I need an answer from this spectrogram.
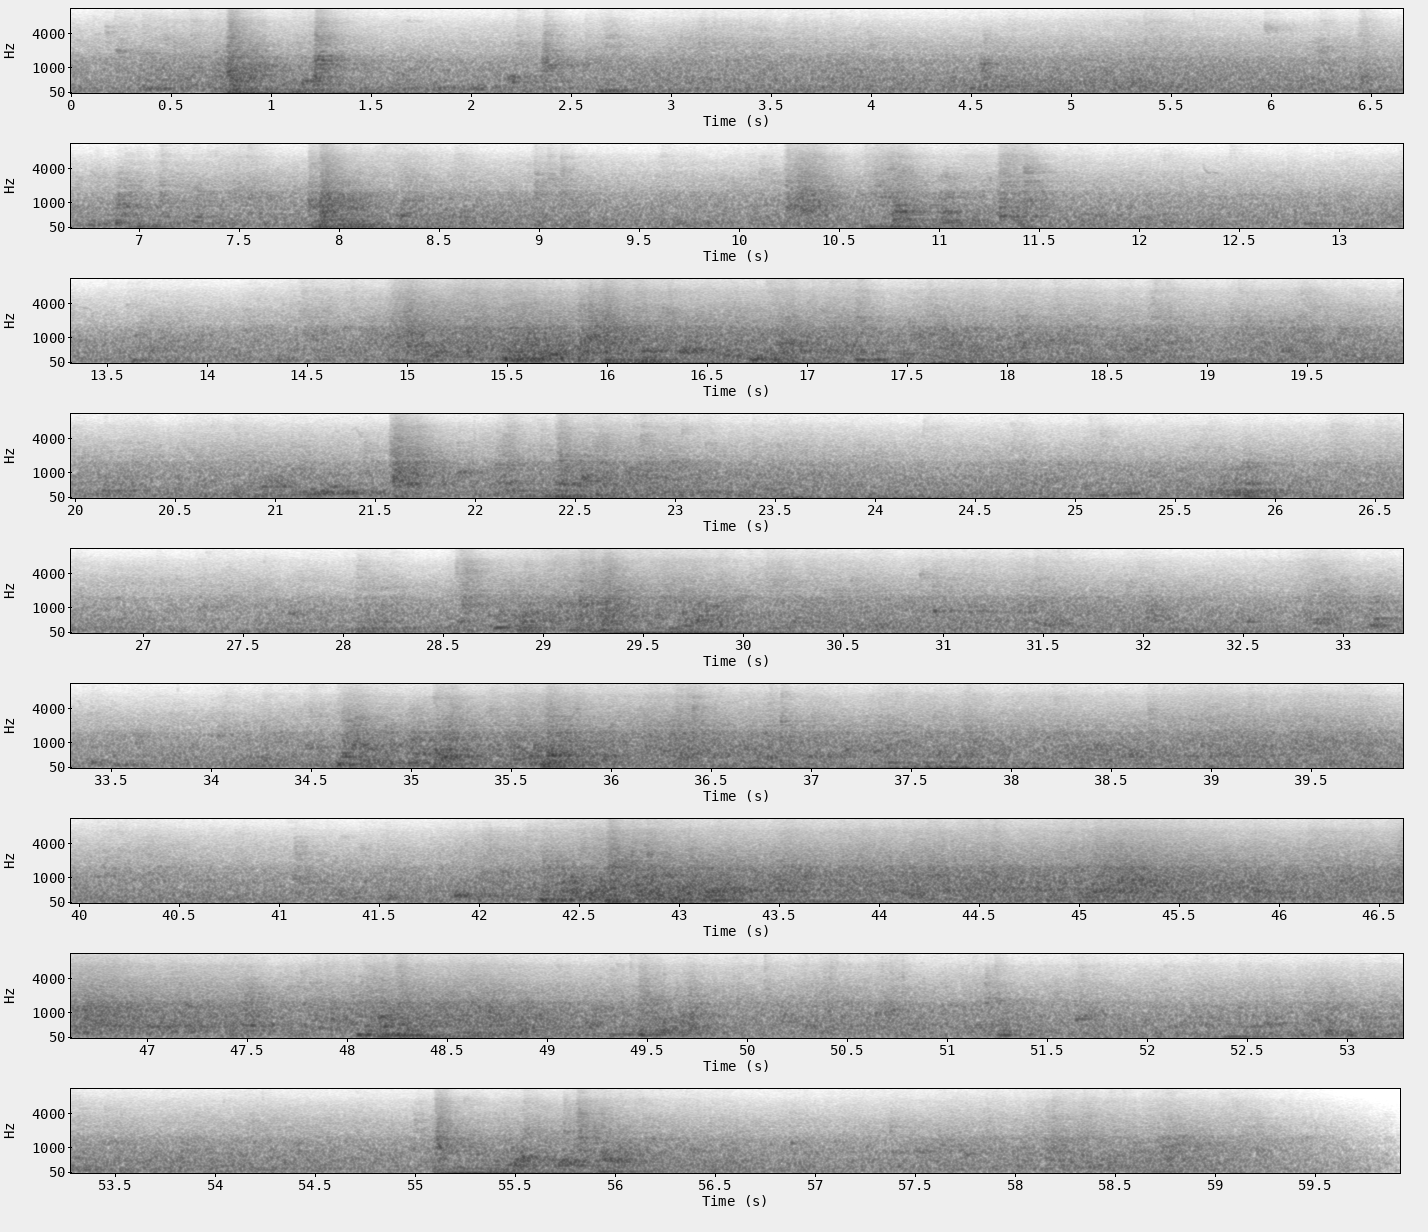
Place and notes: sound of waves under the pier. this harbour was destroyed by heavy winter storms years ago, shortly after it was built. it's supposedly the smallest harbour of the world.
